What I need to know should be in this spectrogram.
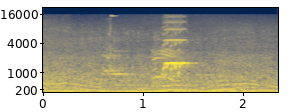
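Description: A police siren chirps briefly.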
